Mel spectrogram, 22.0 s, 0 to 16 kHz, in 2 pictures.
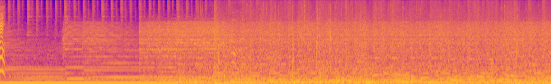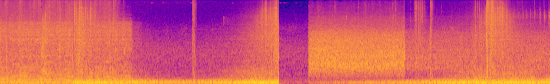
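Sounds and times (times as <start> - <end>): dramatic cartoon music: 0.0 - 0.5, 2.8 - 13.7
deep rumbling boom: 19.5 - 22.0.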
